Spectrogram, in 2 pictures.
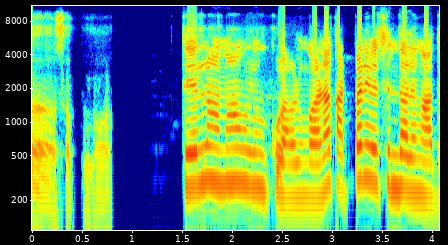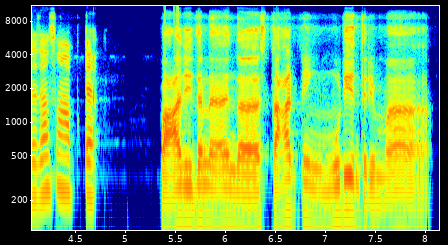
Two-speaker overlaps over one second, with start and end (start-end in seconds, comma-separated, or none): none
